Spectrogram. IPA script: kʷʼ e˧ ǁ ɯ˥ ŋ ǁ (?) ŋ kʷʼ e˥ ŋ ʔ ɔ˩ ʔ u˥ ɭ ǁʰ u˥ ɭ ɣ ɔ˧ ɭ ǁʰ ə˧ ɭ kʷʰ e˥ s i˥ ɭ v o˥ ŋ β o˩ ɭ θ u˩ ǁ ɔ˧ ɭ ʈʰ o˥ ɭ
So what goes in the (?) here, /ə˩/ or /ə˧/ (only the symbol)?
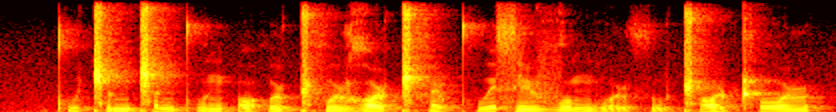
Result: ə˧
